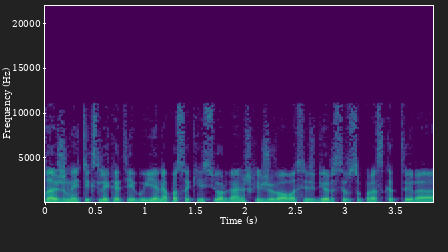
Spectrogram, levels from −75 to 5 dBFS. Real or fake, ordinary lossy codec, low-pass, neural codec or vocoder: fake; MP3, 48 kbps; 19.8 kHz; autoencoder, 48 kHz, 32 numbers a frame, DAC-VAE, trained on Japanese speech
